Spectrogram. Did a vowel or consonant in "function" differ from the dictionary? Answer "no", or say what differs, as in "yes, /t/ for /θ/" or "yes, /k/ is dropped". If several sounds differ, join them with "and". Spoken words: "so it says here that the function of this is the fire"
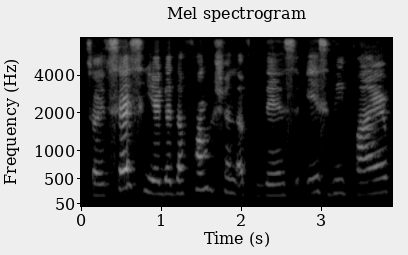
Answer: no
